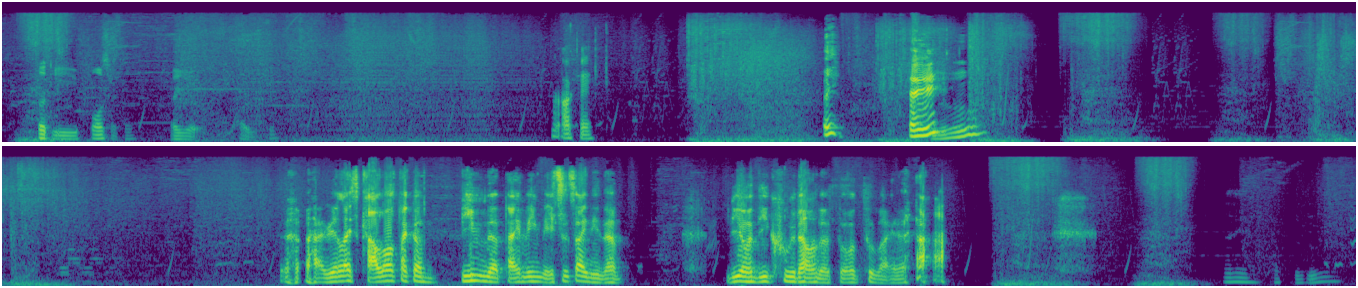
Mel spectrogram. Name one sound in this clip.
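Magic spell effects burst and crackle in quick bursts.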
